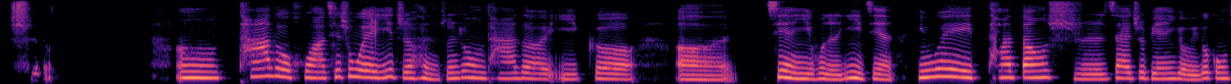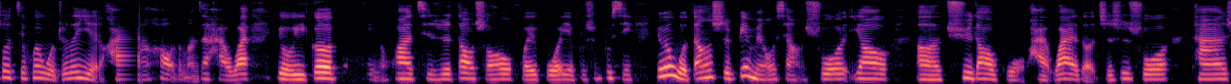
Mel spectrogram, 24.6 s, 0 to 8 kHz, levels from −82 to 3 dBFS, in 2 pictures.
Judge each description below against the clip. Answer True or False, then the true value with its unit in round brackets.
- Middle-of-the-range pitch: False (195 Hz)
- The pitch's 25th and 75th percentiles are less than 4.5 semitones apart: True (4.0 semitones)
